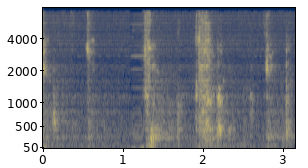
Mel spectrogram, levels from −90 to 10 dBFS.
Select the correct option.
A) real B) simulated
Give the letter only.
B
